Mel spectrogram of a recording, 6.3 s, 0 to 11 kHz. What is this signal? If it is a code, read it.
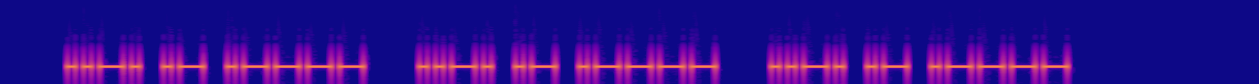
Morse code, heard as a keyed tone, about 30 wpm, 700 Hz. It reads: FA1 FA1 FA1
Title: Callsign Prefixes for Top 25 DXCC - Repeated 3x - 30wpm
